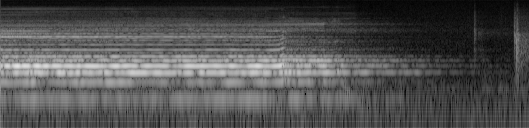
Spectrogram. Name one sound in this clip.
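A choir of elderly women sings together in a held, ringing chord that fades away.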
